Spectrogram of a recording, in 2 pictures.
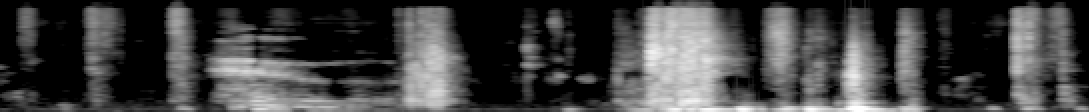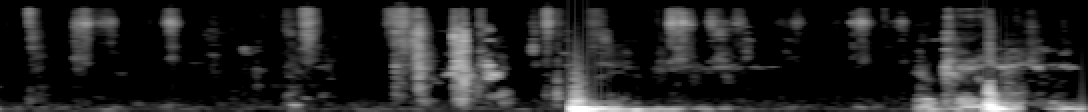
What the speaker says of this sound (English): I thought I was done shuffling.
